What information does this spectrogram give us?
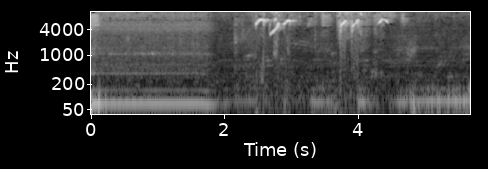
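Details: Cinereous tit song used as a lure to draw other tits, which answer; after a low hum fades, a burst of thin, high whistled notes with quick upslurs and downslurs, then scattered short notes.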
